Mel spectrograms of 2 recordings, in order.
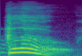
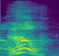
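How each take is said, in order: First: High, refined hello from further away; a cultured call from behind, less forceful. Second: Loud, raised call into the distance; high, loud character hail; Shadarkai calling out. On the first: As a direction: answer politely from a distance, pitched up. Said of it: "you hear very refined". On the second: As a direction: shout a wary challenge to whoever is there. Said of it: "you hear a familiar voice from an Shadarkai". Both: Acted.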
